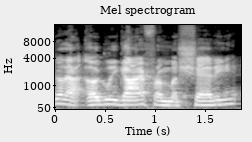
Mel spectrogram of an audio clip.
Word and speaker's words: Machete: And that guy, you know, that ugly guy from Machete or Mahehe, as they pronounce it.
